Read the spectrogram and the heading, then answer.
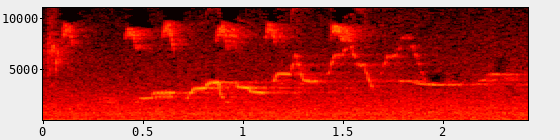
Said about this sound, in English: That bird I described, the siren-sounding creature, I learn later on the PCT is called a varied thrush. They, along with the veery, were my constant companions in the North Cascades of Washington.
